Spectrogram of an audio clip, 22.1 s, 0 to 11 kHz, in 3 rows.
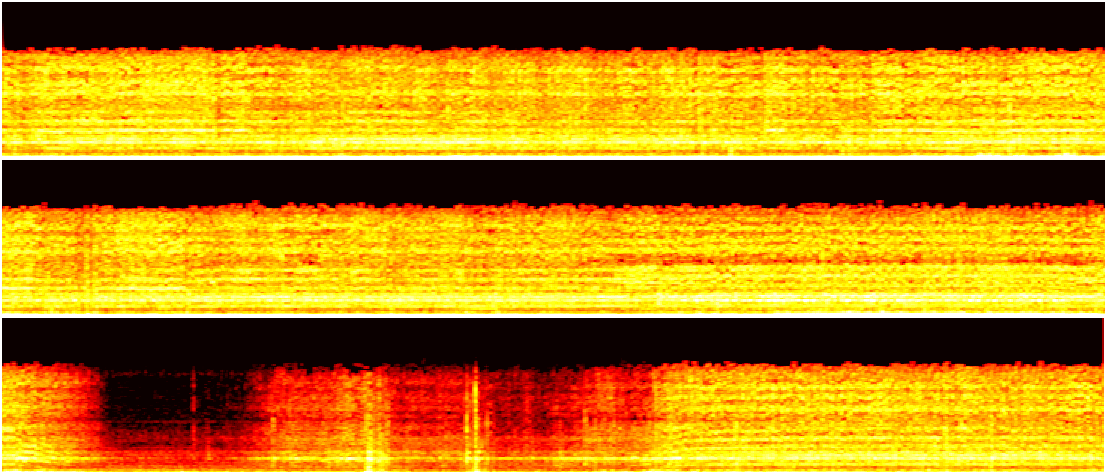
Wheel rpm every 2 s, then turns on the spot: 170, 170, 170, 170, 170, 160, 160, 70, 40, 90, 160.
none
